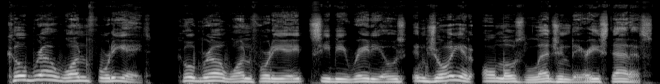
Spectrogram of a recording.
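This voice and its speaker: A man reading scripted narration for a countdown video in a measured, explanatory way. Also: medium pitch, creaky, mellow, no room sound, clean studio sound.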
